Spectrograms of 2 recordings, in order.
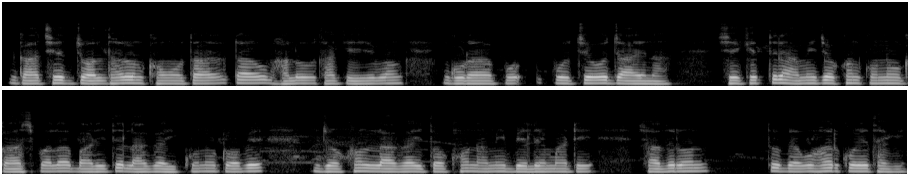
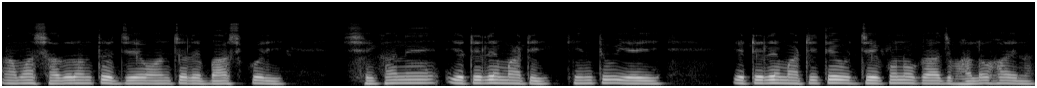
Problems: background sounds at intervals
